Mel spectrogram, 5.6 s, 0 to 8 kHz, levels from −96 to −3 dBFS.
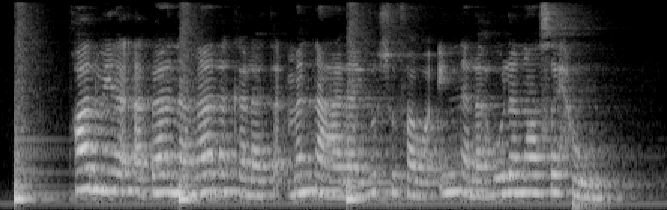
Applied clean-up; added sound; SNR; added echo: none; Snare drum; 5 dB; reverberation time 0.8 s.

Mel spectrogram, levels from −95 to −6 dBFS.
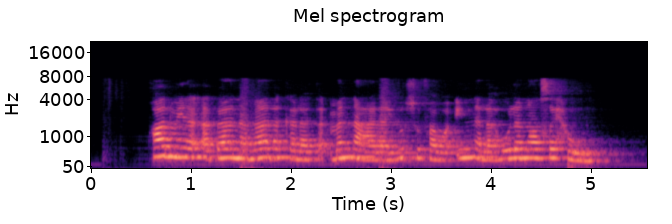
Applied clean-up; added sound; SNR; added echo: neural separator model SepFormer DNS4.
